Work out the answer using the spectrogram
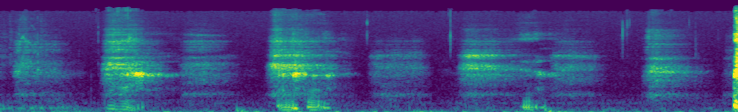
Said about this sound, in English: Your breathing is making me uncomfortable. Sorry, I have asthma and allergies.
